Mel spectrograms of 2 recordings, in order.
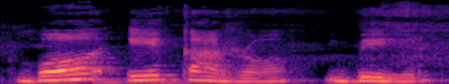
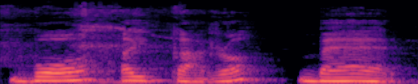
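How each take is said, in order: First: बेर with a short e, slow spelling; बेर, short tight e. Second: बैर with a long open ai; बैर, stretched ai vowel. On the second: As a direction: drag out the ai in बैर. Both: Shown as a demonstration. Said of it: "मात्रा अलग होने पर उच्चारण अलग होता है".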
